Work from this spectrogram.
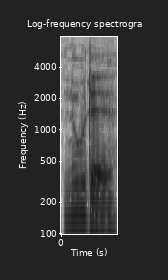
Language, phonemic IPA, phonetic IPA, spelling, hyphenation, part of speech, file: German, /ˈnuːdəl/, [ˈnuːdl̩], Nudel, Nu‧del, noun, De-Nudel.ogg
- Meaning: 1. a noodle, a string or lump of pasta 2. pasta 3. certain other kinds of pastries 4. a person, usually female, who is funny and cheerful, especially when also having a pleasantly plump, buxom figure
